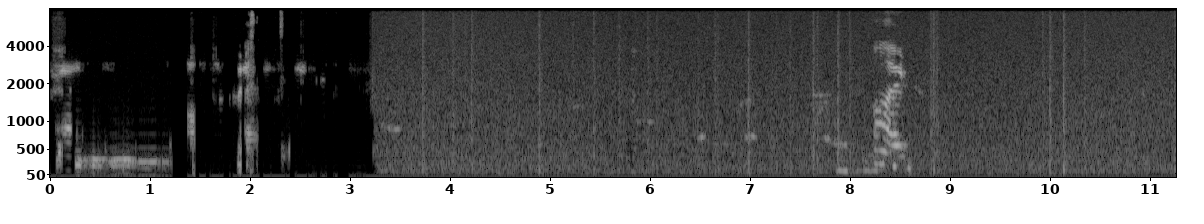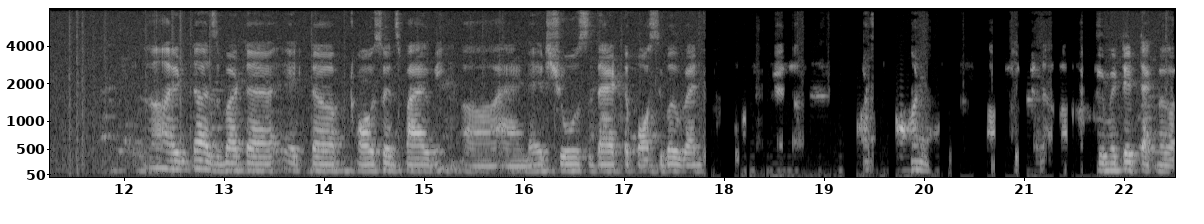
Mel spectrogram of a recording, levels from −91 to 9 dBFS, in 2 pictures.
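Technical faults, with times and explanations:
0.00–2.86 s, speech suppressed in double talk: the speech dips deeply, as much as about 40 dB, likely because the echo canceller ducked it while both sides spoke.
0.89–1.17 s, other side's voice leaking through: a faint second voice, about 20 dB below the speech, is likely loudspeaker echo that the canceller left in the microphone signal.
3.2 s, speech suppressed in double talk: a brief dip of roughly 25 dB, lasting well under a tenth of a second, is likely the canceller clamping down during overlapping talk.
17.82–21.80 s, speech suppressed in double talk: about four seconds of heavily attenuated speech, dropping around 40 dB at worst, likely as the canceller suppressed the talker alongside the far-end echo.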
